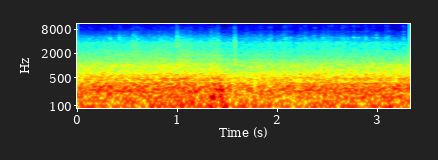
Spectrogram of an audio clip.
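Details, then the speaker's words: Honda Element cabin at freeway speed, about 75 mph, AC off, before replacing worn door weatherstripping: steady low roar of wind and tyre rumble, too loud for the speed; excessive wind and road noise from worn door seals. "AC off. And yep. Definitely road noise that we need to repair."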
